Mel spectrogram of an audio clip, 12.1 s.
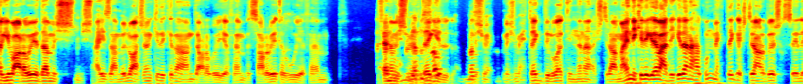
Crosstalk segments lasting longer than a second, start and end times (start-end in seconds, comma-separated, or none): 5.7-7.3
